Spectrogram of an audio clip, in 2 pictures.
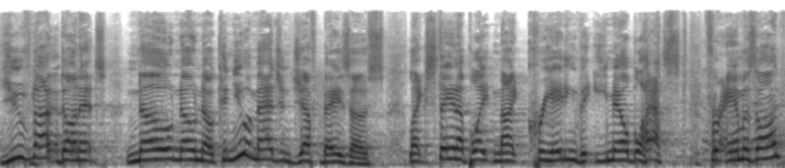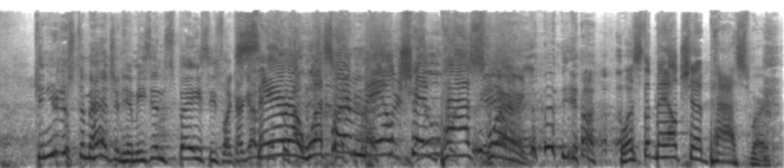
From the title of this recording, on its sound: LIVE in Greenville, SC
